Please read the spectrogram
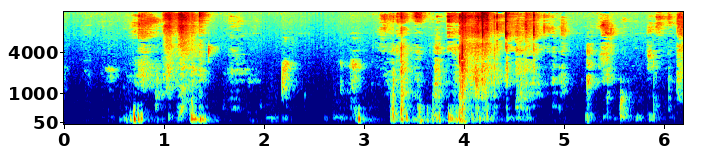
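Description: Faint small noises from a baby long-tailed macaque clambering on a person and mouthing and tugging at her shirt sleeve. There are a few short isolated sounds in the first half and a busier stretch of scuffling around the middle.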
